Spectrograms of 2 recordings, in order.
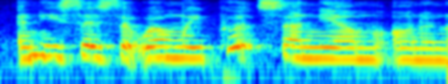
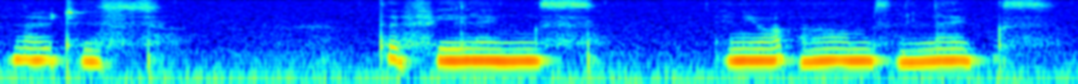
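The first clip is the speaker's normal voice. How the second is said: guided meditation; 2 semitones lower, 4 dB quieter than usual. Acted. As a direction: gently guide them inward, unhurried and even, leaving space after each phrase.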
